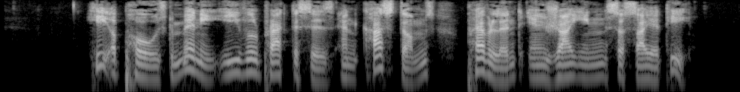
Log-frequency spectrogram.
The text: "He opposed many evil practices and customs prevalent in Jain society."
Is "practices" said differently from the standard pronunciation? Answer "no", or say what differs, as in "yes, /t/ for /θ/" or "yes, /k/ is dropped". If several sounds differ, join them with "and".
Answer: no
